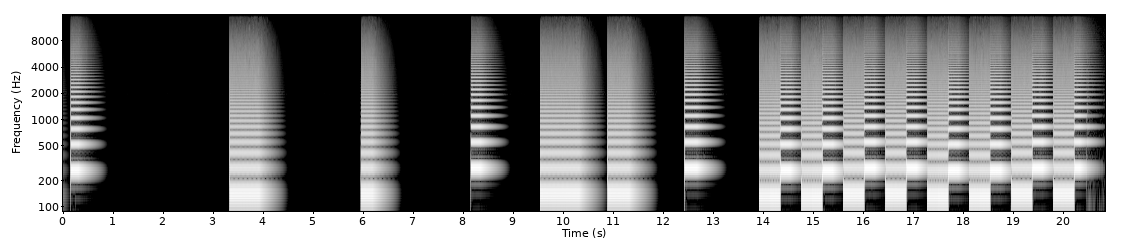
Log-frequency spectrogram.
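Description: Roland SH-101 analog synthesizer playing single bright notes one at a time, each dying away when the key is let go, as notes are put into its step sequencer. About fourteen seconds in, the sequence starts playing back as a steady looping pattern of short notes, jumping between a low and a higher pitch.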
